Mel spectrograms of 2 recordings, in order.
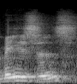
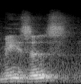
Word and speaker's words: Mises: monetarism and this fellow ludwig von mises that's how you pronounce it mises goes with the austrian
